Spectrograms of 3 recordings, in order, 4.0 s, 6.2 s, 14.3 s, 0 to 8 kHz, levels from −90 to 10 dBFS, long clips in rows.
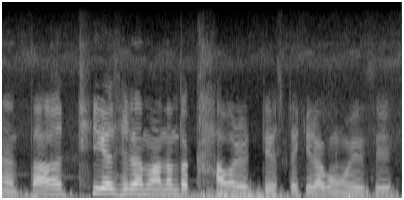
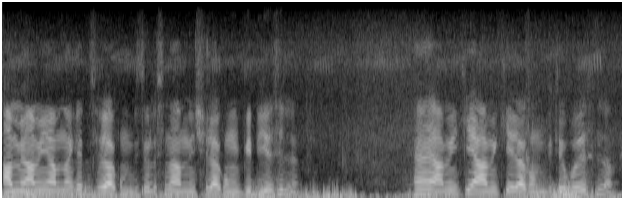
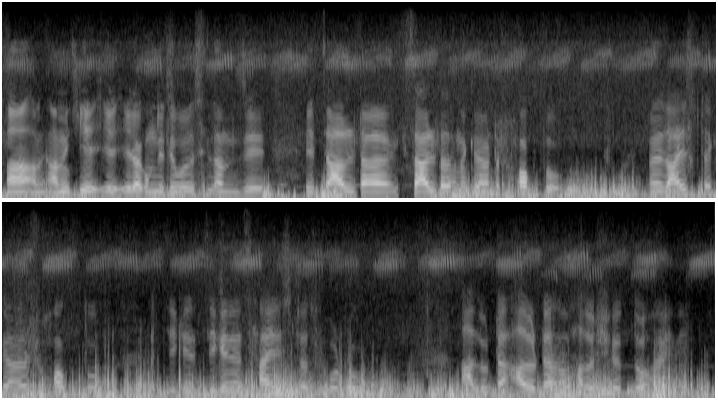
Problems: constant background noise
